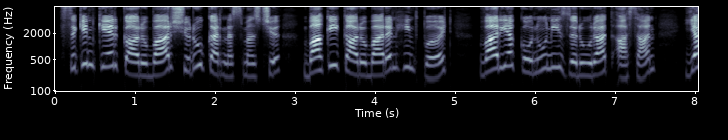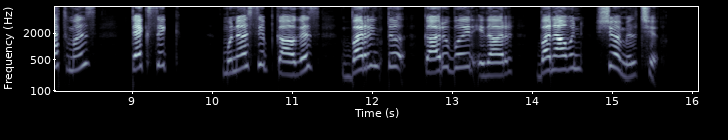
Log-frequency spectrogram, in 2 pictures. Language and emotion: Kashmiri, neutral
